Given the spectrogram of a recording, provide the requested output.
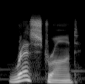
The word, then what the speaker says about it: restaurant: My three favorite words today are Wednesday, restaurant, and salmon. Great choices. Wednesday becomes Wednesday. The first D is silent. Restaurant becomes restaurant. The middle sound gets shorter.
